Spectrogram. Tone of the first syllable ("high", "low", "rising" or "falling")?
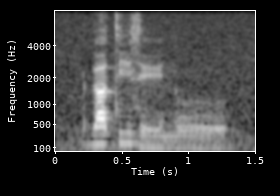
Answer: high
